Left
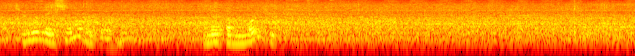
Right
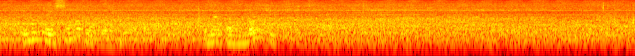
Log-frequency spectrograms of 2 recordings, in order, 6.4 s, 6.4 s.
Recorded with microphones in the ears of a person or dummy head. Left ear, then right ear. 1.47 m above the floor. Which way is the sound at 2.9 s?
30° left (ahead or behind).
